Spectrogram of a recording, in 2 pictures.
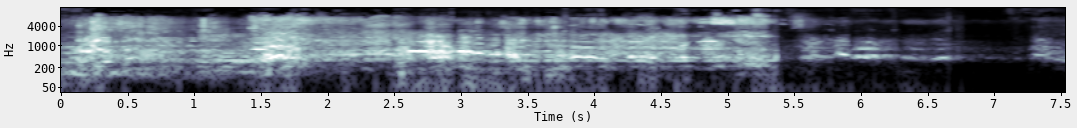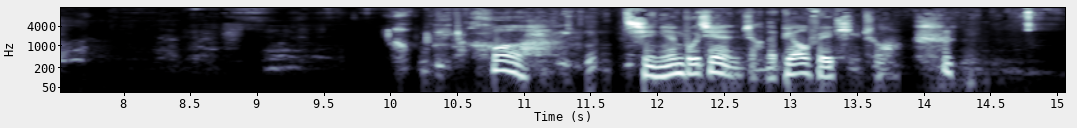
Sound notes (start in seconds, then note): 1.6 sobs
